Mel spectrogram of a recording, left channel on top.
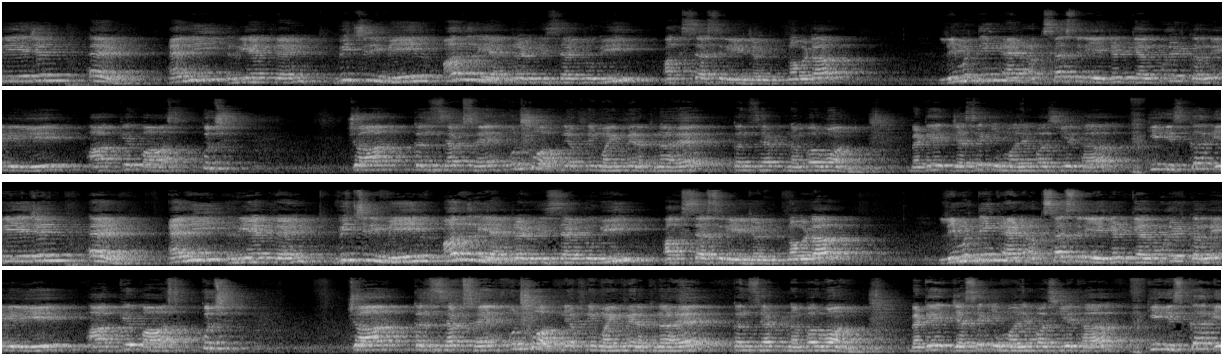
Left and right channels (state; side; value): quieter; left; 5.2 dB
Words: and any reactant which remain unreacted is said to be excess reagent. Now beta limiting and excess reagent calculate करने के लिए आपके पास कुछ 4 concepts हैं, उनको आपने अपने mind में रखना है। कंसेप्ट नंबर 1 बेटे, जैसे कि हमारे पास ये था कि इसका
